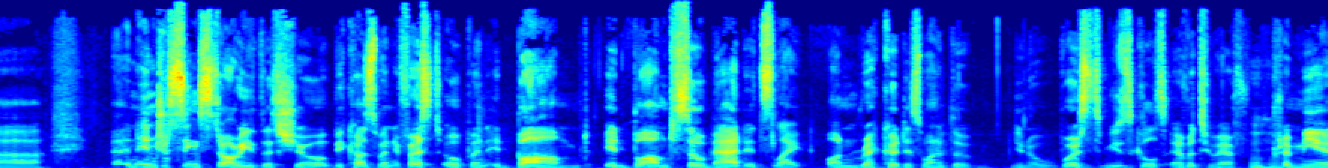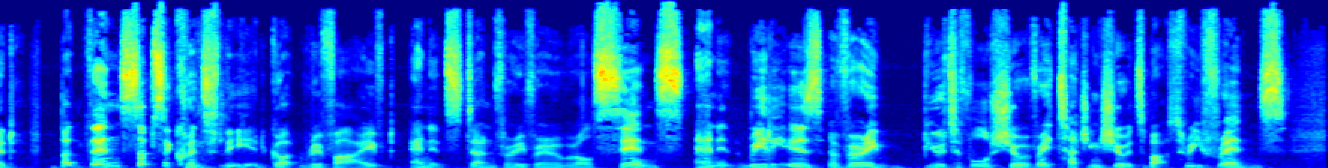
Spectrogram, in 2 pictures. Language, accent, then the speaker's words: English; Malaysia; I think it's a perfect vehicle for a lot of our Malaysian talents.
